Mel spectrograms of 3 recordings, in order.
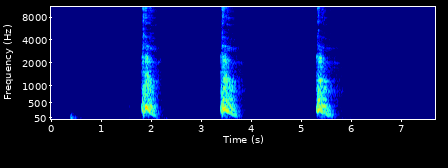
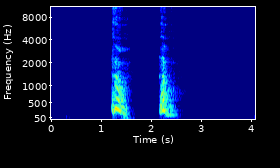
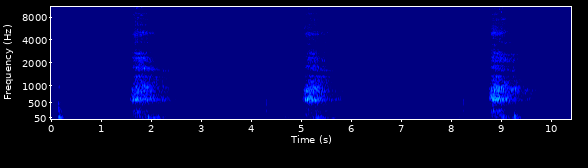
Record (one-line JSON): {"three_cough_length": "7.7 s", "three_cough_amplitude": 8976, "three_cough_signal_mean_std_ratio": 0.25, "cough_length": "4.1 s", "cough_amplitude": 8500, "cough_signal_mean_std_ratio": 0.28, "exhalation_length": "10.4 s", "exhalation_amplitude": 464, "exhalation_signal_mean_std_ratio": 0.41, "survey_phase": "beta (2021-08-13 to 2022-03-07)", "age": "45-64", "gender": "Male", "wearing_mask": "No", "symptom_none": true, "smoker_status": "Never smoked", "respiratory_condition_asthma": false, "respiratory_condition_other": false, "recruitment_source": "REACT", "submission_delay": "1 day", "covid_test_result": "Negative", "covid_test_method": "RT-qPCR"}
